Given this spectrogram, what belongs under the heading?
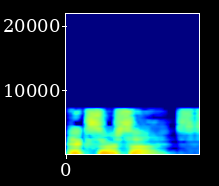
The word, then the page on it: exorcize: British English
